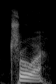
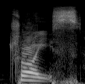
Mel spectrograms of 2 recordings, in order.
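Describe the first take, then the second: First: The final consonant is silent. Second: The final consonant is sounded. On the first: The speaker calls it right. "It is pronounced trois" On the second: The speaker calls it wrong. "you don't pronounce this trois"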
